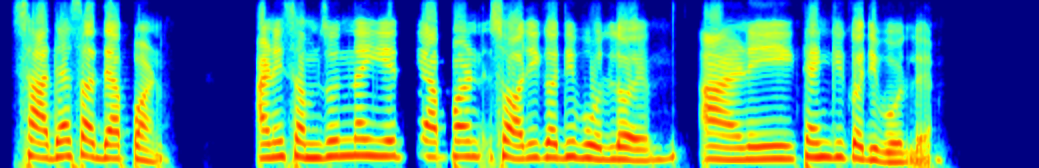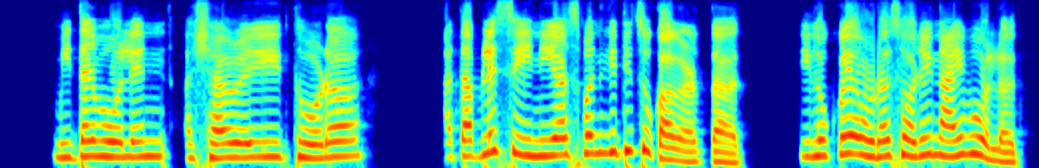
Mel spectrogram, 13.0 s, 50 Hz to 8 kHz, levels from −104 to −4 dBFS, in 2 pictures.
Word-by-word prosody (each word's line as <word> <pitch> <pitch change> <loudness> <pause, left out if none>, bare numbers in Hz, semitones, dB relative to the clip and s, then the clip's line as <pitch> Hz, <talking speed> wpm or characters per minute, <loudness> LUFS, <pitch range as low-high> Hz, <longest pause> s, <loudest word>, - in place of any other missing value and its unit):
साध्या-साध्यापण 245 -5 +1 0.6
आणि 250 +2 +3
समजून 260 +1 +2
नाही 285 -1 +1
येत, 270 0 +1
की 275 - -1
आपण 265 +1 0
सॉरी 250 -2 +1
कधी 255 +1 +2
बोललोय 215 -4 +1 0.4
आणि 220 +1 +1
थॅंक 255 -1 +2
यू 255 - -1
कधी 215 -4 +2
बोललोय. 170 +2 -2 1.0
मी 250 0 -2
तर 275 0 +3
बोलेन 265 0 0 0.2
अशा 240 +1 -1
वेळी 255 +1 0
थोडं 260 +2 +1 0.5
आता 255 +2 -1
आपले 300 +5 +1
सिनिअर्स 290 -3 0
पण 325 0 +1
किती 345 +2 +2
चुका 330 - +2
करतात. 175 -3 -2
ती 265 +9 -13
लोकं 275 +2 +1
एवढं 275 -4 +3
सॉरी 290 0 +1
नाही 280 -1 +2
बोलत. 225 - 0
260 Hz, 155 wpm, -22 LUFS, 230-275 Hz, 1.0 s, आणि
